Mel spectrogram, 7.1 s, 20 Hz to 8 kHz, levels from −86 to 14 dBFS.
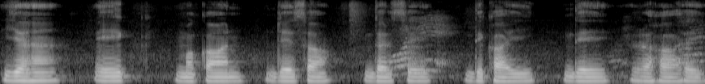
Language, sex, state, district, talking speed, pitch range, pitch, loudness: Hindi, male, Rajasthan, Jaipur, 75 wpm, 100-110 Hz, 105 Hz, -19 LUFS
